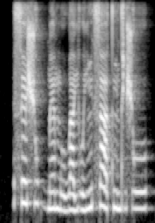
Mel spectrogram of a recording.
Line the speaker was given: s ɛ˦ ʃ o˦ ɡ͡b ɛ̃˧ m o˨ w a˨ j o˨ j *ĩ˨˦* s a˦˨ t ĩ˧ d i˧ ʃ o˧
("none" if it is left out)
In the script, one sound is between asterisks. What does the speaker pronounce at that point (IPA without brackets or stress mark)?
ĩ˨˦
